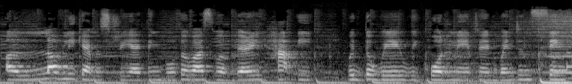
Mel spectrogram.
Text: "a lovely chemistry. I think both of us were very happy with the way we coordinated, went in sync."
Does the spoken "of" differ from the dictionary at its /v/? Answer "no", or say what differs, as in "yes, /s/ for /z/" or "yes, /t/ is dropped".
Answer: no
